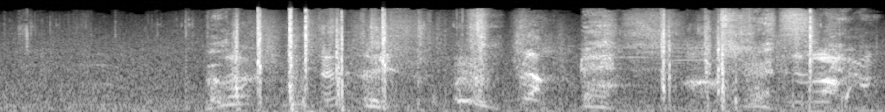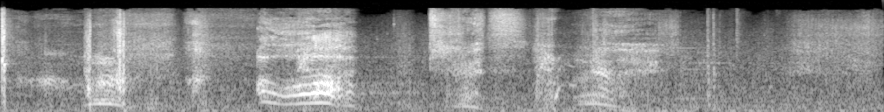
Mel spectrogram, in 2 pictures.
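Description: Two men grunt and gasp as they struggle.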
